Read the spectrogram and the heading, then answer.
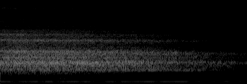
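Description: A deep breath released through an open mouth during a guided breathing exercise: one long, airy exhale heard alone that slowly fades over about two seconds.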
